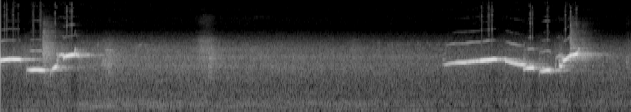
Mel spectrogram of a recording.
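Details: Magpie-robin whistling: a phrase ends with an upward flick, a quiet pause follows, then a new long rising-and-falling whistled phrase closes on a sharp upswing.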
